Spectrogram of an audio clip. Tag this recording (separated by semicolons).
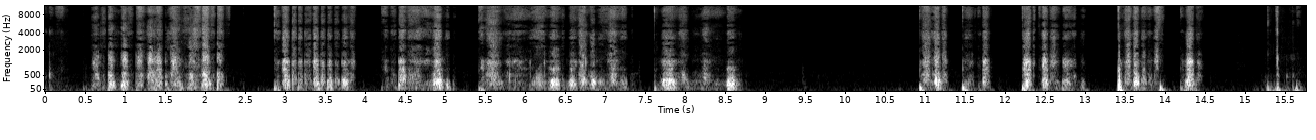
board; Chalk; class; school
